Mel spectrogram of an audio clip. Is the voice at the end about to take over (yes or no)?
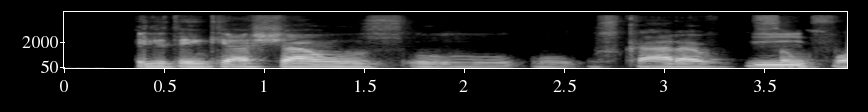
no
